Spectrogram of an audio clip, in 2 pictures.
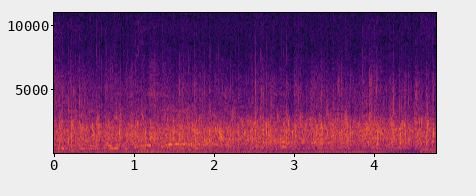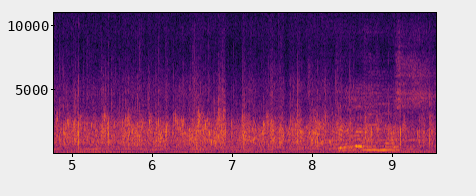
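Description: A church congregation breaks into loud, sustained applause, dense rapid clapping from many hands that fills the room without pause, with voices faintly mixed in beneath it.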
